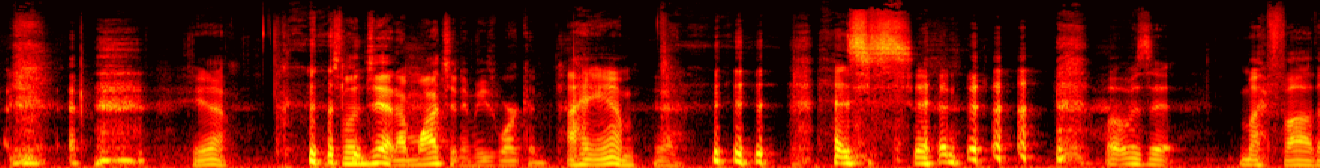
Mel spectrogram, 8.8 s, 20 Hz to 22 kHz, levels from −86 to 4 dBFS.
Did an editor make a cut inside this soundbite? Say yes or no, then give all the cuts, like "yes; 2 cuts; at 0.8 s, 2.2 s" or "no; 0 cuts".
yes; 1 cut; at 5.8 s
